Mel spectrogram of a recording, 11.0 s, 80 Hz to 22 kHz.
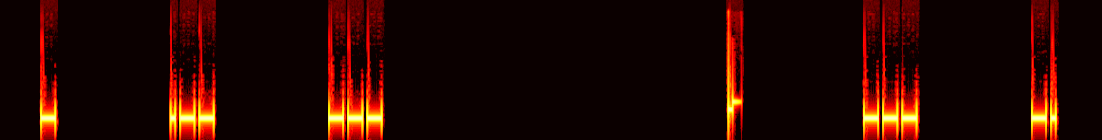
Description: Morse code, heard as a keyed tone, about 25 wpm, spaced as for 7 wpm, 700 Hz. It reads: TWO ON
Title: 8x Character Spacing - Top 300 Words - 25wpm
